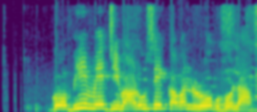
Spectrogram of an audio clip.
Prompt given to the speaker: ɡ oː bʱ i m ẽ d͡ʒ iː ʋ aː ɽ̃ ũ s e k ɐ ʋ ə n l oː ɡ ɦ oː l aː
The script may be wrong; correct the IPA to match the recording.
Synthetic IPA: ɡ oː bʱ i m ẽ d͡ʒ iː ʋ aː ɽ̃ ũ s e k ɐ ʋ ə n ɾ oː ɡ ɦ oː l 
